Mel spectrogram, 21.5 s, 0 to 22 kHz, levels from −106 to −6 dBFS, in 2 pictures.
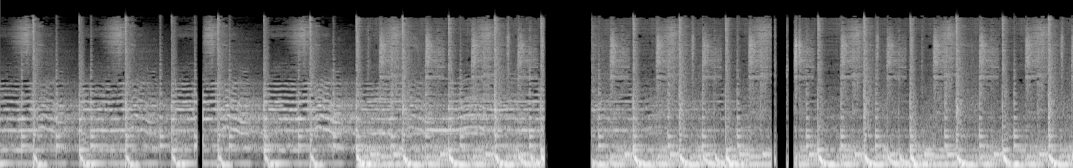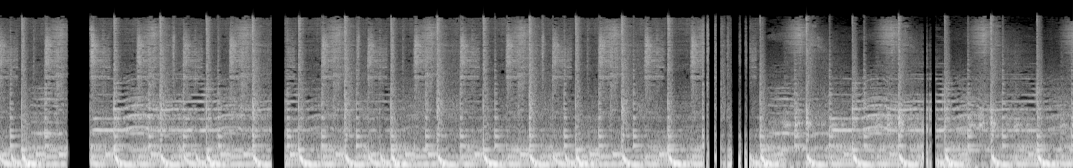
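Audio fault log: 1.97 to 2.05, 5.44 to 5.94, 7.71 to 8.00, 11.40 to 11.64, 13.44 to 13.59, 17.77 to 18.24, 19.96 to 20.11 s: Bluetooth dropout, likely. The sound cuts to silence for 61 ms to 472 ms, or in broken bursts at 7.71, 17.77 and 19.96 s, then returns further along, as if it had kept playing. Unlike a buffer stall, nothing is delayed or repeated; the missing material is simply skipped, because packets arrived too late.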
